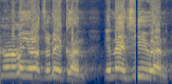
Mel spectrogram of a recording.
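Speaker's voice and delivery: high, insistent denial; insistent man. Retold or imitated. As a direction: deny it firmly.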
